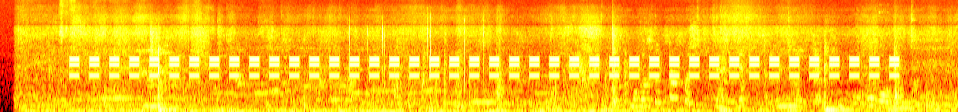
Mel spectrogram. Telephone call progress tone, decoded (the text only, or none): off-hook warning tone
